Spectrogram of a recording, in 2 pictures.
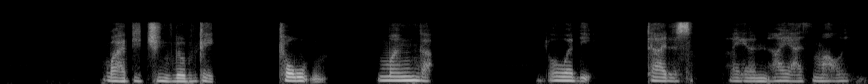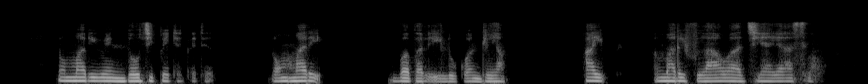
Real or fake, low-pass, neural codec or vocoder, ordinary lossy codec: fake; 7.2 kHz; codec, 16 kHz in and 24 kHz out, 0.6 kbps, FocalCodec, streaming, 2048 codes; AAC, 48 kbps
